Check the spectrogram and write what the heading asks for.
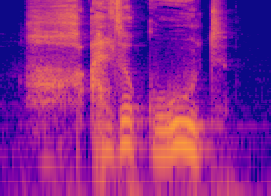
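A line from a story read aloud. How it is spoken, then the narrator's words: Murmuring. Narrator (German): murmelt Frieda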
